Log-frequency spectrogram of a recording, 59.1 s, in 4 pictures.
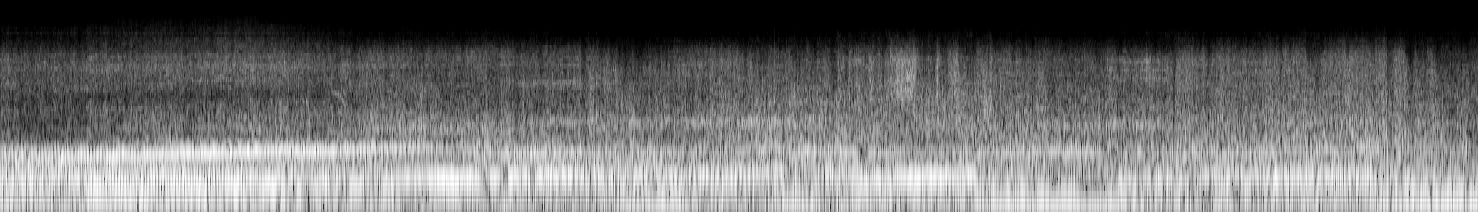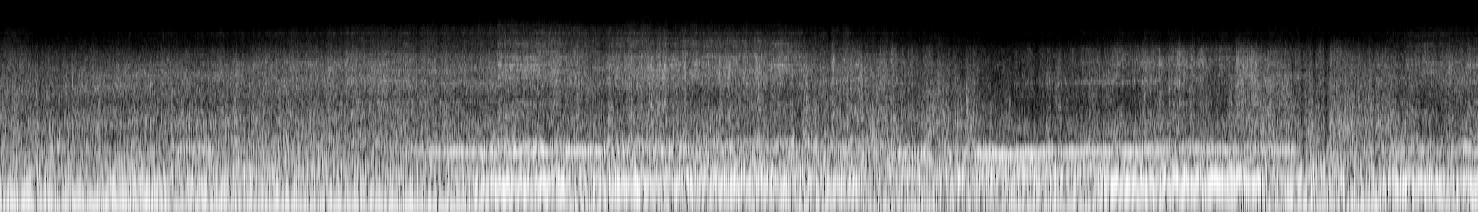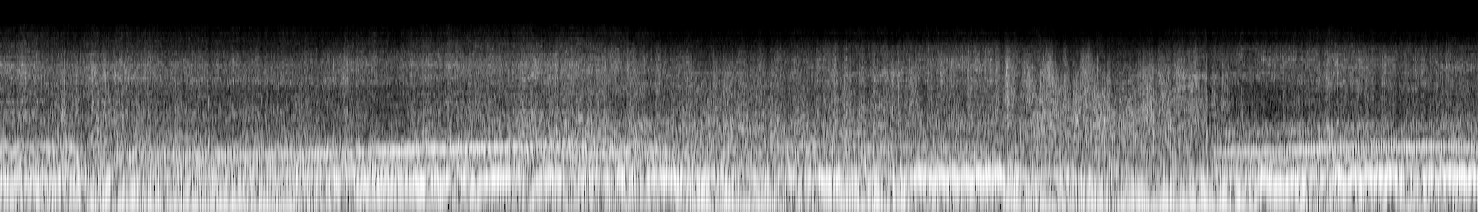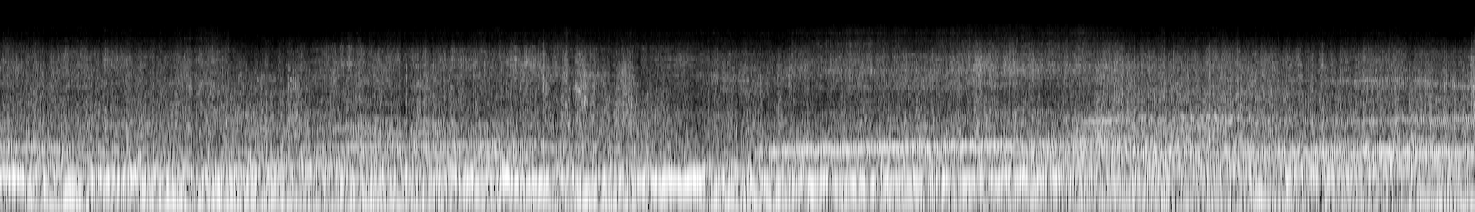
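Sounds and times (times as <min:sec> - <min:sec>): motorcycle engine accelerating: 0:00.0 - 0:59.0
wind on microphone: 0:00.0 - 0:59.0.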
